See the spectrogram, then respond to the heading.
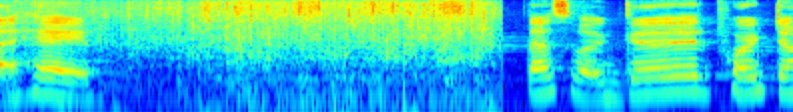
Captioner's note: meat mushing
